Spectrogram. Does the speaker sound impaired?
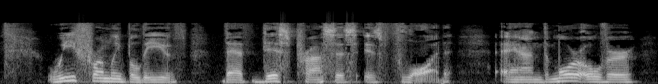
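No.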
